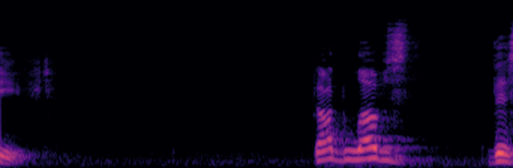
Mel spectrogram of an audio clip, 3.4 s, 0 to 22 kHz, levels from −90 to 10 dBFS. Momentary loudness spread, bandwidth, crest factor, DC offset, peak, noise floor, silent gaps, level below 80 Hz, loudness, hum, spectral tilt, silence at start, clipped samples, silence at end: 12 LU; 13 kHz; 20 dB; under 0.1%; -20 dBFS; -82 dBFS; none; -86 dBFS; -39 LUFS; none; -5.5 dB/octave; 0 s; under 0.1%; 0 s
